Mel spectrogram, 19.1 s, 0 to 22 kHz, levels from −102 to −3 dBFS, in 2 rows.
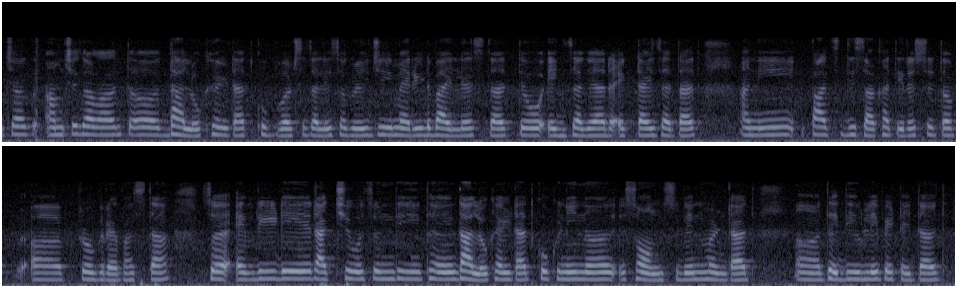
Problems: none marked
